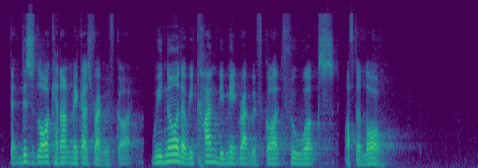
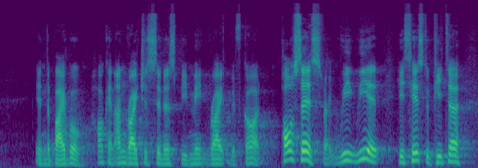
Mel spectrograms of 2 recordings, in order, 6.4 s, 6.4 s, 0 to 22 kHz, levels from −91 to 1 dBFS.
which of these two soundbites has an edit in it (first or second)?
first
